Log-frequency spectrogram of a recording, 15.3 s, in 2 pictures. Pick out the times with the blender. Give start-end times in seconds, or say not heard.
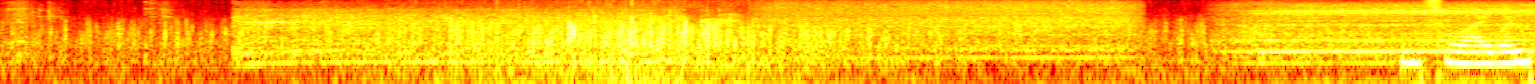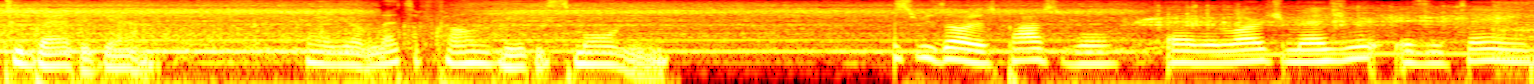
0.0-15.3.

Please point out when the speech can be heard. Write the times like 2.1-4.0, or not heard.
7.0-8.6, 9.2-11.1, 12.2-15.3.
